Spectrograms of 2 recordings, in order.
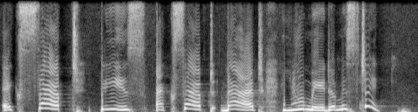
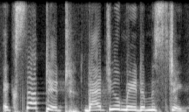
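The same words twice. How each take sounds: First: Slow, firm request; slow demand. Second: Slow demand. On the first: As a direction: press them to admit it, slowly. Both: Shown as a demonstration. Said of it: "तो आप बोले".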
